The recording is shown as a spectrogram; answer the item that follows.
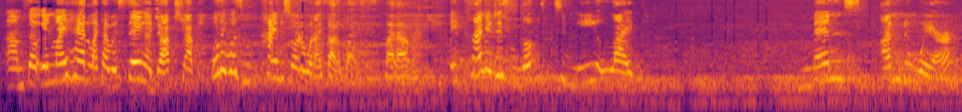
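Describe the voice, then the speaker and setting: A woman hosting a video, chatting informally and thinking aloud as she answers viewer requests with rhetorical questions. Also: on the high side. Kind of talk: casual rambling chat to camera. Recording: distant mic, loud vehicle and street noise.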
